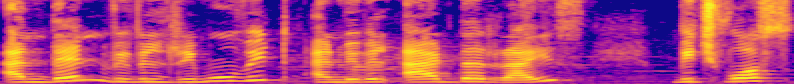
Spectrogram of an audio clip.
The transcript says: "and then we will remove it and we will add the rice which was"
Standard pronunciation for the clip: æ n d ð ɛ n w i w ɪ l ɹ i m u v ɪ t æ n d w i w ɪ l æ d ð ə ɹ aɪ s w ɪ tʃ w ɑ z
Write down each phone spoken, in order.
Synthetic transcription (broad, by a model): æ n d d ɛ n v i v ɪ l ɹ i m u v ɪ t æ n d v i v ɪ l æ d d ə ɹ aɪ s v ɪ tʃ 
